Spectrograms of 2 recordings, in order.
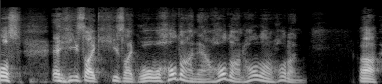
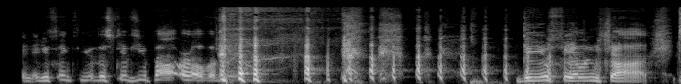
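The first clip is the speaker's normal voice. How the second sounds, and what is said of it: Imitates the villain Bane's voice. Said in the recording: “my Bane impression”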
